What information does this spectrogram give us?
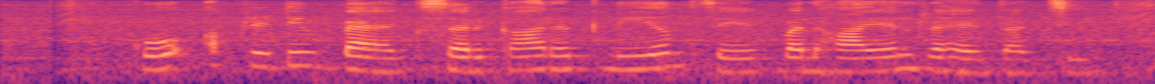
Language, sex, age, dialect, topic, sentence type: Maithili, female, 18-24, Southern/Standard, banking, statement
